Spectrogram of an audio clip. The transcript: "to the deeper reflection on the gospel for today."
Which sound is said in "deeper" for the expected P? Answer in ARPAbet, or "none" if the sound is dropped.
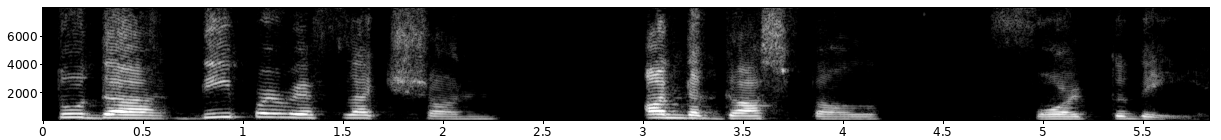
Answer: P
